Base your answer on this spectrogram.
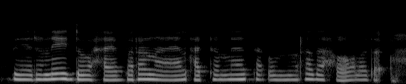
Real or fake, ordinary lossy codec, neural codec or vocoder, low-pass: fake; none; codec, 24 kHz, 1.2 kbps, DualCodec; 10.8 kHz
